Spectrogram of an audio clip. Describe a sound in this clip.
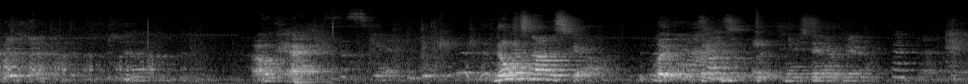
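Women talk nearby.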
